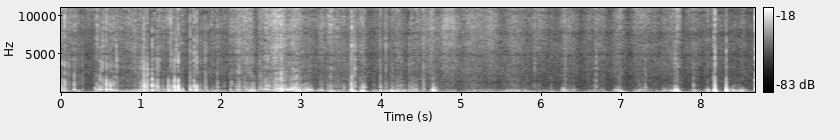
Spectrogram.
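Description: Long nails scratch the raised embroidery stitching on a coral, square, stuffed linen cushion. A quiet, steady, soft rasping fills the clip, broken by brief sharper scratchy ticks, mostly in the low and middle range.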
